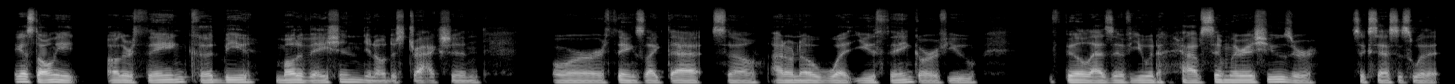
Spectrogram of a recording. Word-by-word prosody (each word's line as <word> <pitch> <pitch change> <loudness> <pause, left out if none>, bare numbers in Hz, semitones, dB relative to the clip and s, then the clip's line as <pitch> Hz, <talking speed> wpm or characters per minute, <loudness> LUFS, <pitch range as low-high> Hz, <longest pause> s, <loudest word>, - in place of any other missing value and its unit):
I - - -1
guess 125 -1 +6
the - - +7
only 100 -2 +3 0.3
other 100 -1 +2
thing 105 +5 0
could 100 -3 -2
be 105 0 +1 0.2
motivation, 100 +3 +1
you 95 - -2
know, 80 0 -2
distraction 85 +1 -3 0.7
or 90 -2 0
things 90 -2 0
like 85 -1 0
that. 90 -1 +2
So 90 -1 -2
I 95 - -1
don't 95 0 +2
know 95 -1 +2
what 90 -1 0
you 90 +2 -2
think 95 +4 -2
or 85 -1 -1
if 90 +2 -8
you 90 +2 -4 0.7
f - - -17
feel 100 -2 +4
as 90 +1 +1
if 95 -1 -2
you 95 0 -2
would 95 -1 0 0.2
have 95 -1 0
similar 100 +1 +3
issues 110 +2 +2
or 85 -1 -3 0.3
successes 90 -1 +1
with 85 -1 -1
it. 80 - -6
95 Hz, 160 wpm, -23 LUFS, 90-100 Hz, 0.7 s, the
